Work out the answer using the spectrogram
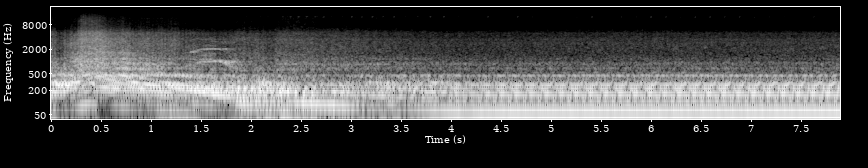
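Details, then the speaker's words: Car back running after over two years sitting, with the exhaust only partly installed and driveshaft not yet fitted: deep, strong V8 revs rising then settling to a steady, even rumble, no knocks or misses; normal revving. "Don't even have the full exhaust on it. When I put the full exhaust on it, man, it is super quiet."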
